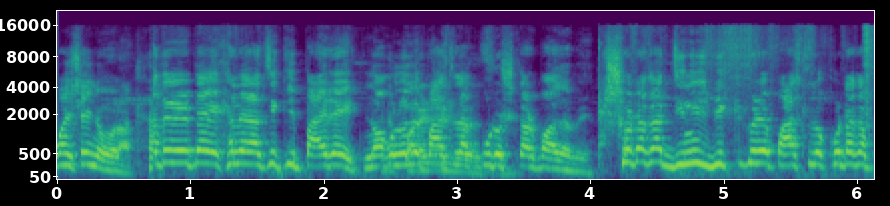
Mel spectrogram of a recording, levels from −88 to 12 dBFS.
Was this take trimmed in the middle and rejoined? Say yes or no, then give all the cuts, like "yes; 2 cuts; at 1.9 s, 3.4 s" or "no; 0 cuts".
yes; 2 cuts; at 0.7 s, 4.1 s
